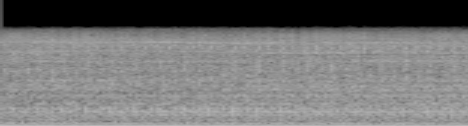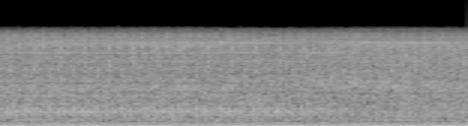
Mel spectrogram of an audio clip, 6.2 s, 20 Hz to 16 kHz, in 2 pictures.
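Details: BMW M54 325 cold idle: uneven, lumpy beat stumbling about twice a second under steady engine noise. Misfire logged in cylinders 3 and 5, sometimes 4. Crankcase valve, plugs, coils and fuel filter replaced, injectors cleaned. Stops once warm past the blue temperature zone. Cause unconfirmed.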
